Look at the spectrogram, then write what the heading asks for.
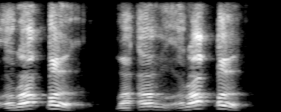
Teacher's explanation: गैन में कलकला नहीं होगा, कॉफ में कलकला होगा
